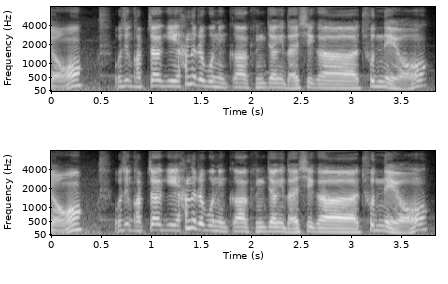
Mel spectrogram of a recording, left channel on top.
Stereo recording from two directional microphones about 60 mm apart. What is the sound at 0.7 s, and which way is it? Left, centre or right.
Speech, left.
